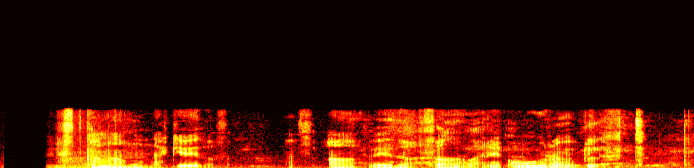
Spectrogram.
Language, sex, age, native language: Icelandic, male, 13, Icelandic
